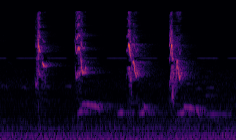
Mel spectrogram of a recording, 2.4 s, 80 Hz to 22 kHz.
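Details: Greater green leafbird giving four loud, sharp, high chips at even intervals of about 0.4 seconds, with a faint lower whistle trailing some of them and a steady background hum.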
